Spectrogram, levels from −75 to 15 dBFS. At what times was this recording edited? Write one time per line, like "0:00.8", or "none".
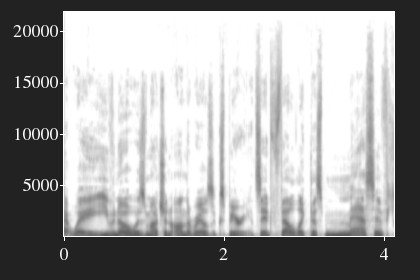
0:01.0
